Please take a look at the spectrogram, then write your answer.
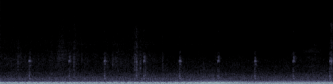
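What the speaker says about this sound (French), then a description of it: "ça met un coup de gaz quand tu rétrogrades" Low, steady engine rumble from a performance car, with a rising throttle blip as the engine rev-matches on a downshift; continuous and fairly loud with no talking.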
